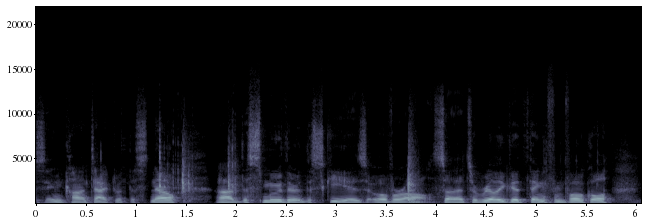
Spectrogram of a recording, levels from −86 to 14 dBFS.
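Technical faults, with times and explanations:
0.86 to 0.89 s, lost LE Audio frames: For about 30 ms the Bluetooth LE Audio link delivered nothing, a gap that fits four 7.5 ms LC3 frames. With no data to decode, the LC3 decoder filled the hole by repeating the last good spectrum with its phase signs scrambled. Any tonal content in that stretch therefore loses its clear pitch and becomes a brief noisy smear before normal decoding resumes.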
